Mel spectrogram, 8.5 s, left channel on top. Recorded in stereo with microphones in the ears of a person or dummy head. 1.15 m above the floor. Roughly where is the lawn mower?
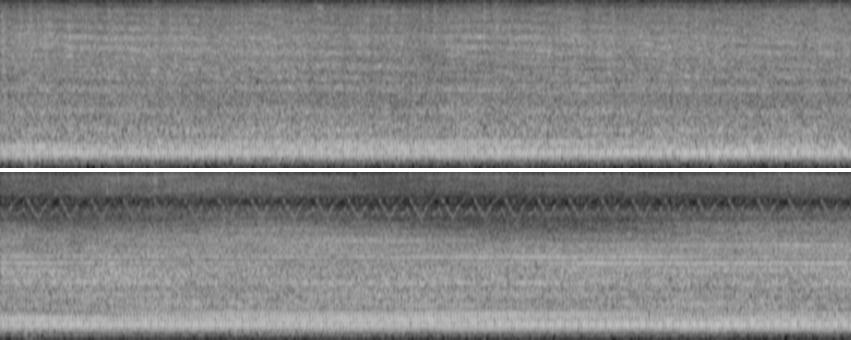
Right.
